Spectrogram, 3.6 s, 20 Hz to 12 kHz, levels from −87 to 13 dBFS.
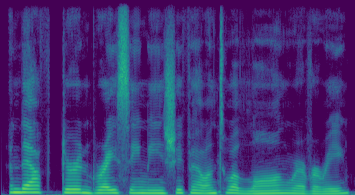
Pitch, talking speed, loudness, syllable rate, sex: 170 Hz, 170 wpm, -17 LUFS, 4.8 syllables/s, female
